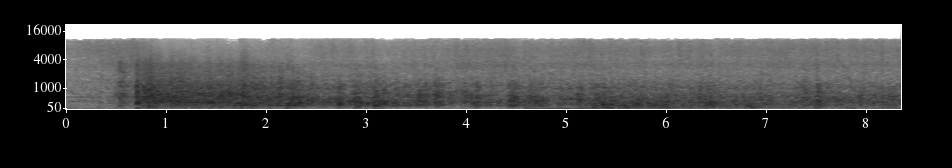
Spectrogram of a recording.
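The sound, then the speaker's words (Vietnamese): Rolling thunder booms over steady rain, with a sharp loud crack near the start giving way to a long, continuous low rumble that stays loud throughout. “Gió mây lập tức đảo chiều, tiếng sấm rền rã cũng bắt đầu vang lên.”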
